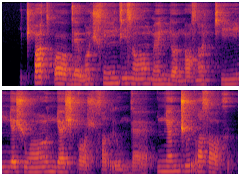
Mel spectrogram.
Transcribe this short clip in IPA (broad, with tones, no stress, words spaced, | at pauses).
t͡ʃʼɑ˧˥t͡sʼɔː˧˩ ɡɛ˧˩wɔ̃˧˥ʃsĩː˧˥di˧˥ zɔ̃ː˧˥bæ̃˧˥ɲʌː˧˩ ŋʌ˧˩zˤæ̃˧˥ʃ cʰiː˧˥ ɲɛ˧˥ʃwɔ̃ː˧˥ʊ̯ɲæ˧˥ʃ ɡɔː˧˩ʃsˤɪ˧˩ru˧˩ŋɡæ˧˩ | ɲæ̃˧˥nd͡ʒu˧˥rɪ˧˥sˤə˞˧˩x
